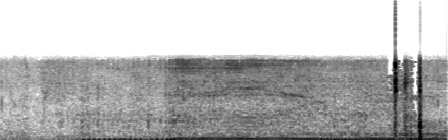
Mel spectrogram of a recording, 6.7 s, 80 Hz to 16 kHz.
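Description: Yamaha New Vixion Lightning's single-cylinder 150 cc four-stroke engine running at low revs as the motorcycle rolls off at walking pace. It gets louder about a second in. Two sharp clicks come close together near the end.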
